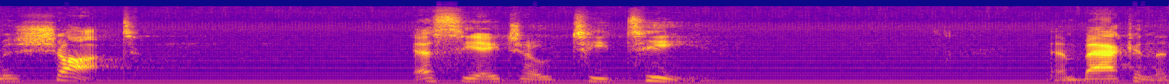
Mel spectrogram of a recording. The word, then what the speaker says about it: Schott: So he changed his name, like many, because Shad actually in German is pronounced Schott.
